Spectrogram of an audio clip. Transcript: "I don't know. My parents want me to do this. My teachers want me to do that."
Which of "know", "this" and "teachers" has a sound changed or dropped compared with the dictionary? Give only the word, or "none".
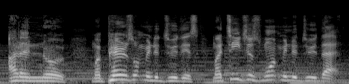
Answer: none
